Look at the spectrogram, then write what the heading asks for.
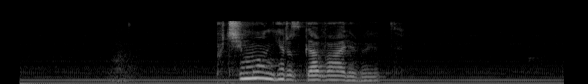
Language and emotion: Russian, angry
